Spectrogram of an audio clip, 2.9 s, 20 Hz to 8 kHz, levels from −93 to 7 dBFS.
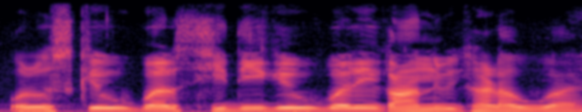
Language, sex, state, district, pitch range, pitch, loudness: Hindi, male, Madhya Pradesh, Bhopal, 140-175 Hz, 160 Hz, -15 LUFS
